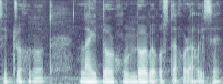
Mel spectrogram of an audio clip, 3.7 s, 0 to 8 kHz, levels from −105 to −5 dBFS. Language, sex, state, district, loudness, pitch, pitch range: Assamese, male, Assam, Kamrup Metropolitan, -15 LUFS, 105 Hz, 95-110 Hz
